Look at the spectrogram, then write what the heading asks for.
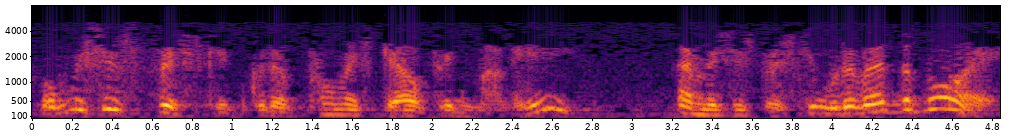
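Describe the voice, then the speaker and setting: An actor playing an eager, deferential police sergeant who speculates tentatively in a 1950s radio drama. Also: male voice, fairly high pitch, huge pitch swings, brisk. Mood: speculating, deferential. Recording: narrow-band, hissy 1950s radio recording.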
